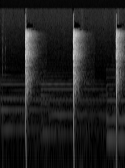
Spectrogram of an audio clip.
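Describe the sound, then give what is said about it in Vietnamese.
Slaps ring out in a rented room: three sharp, loud smacks roughly a second apart, each cracking suddenly and dying away quickly over a faint low hum. “Từng cú tát vang lên trong căn phòng trọ”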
